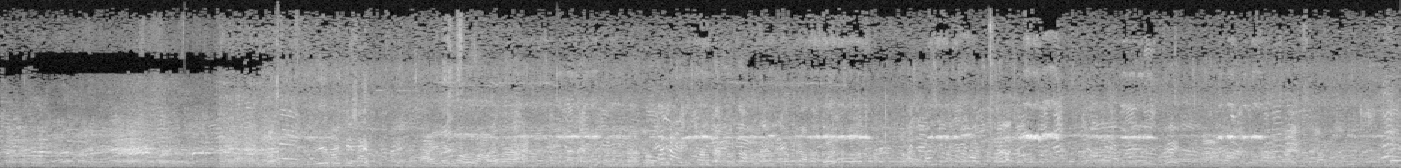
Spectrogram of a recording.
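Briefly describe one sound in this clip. A large crowd of men and women chatters and shouts loudly all around.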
